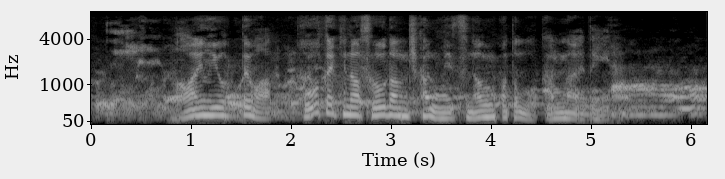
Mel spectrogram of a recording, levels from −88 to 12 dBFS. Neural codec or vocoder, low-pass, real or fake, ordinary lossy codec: codec, 16 kHz, 2 kbps, FreqCodec, larger model; 7.2 kHz; fake; none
